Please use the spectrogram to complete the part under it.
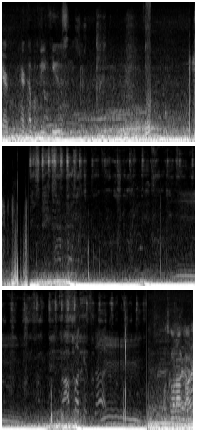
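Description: Several Nissan VQ-engine cars idle at a car meet, a steady low rumble running throughout with people talking over it.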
